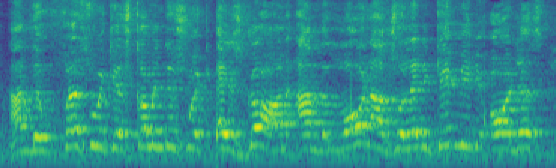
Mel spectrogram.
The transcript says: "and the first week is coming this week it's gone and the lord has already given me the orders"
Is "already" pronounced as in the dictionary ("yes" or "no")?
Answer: no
